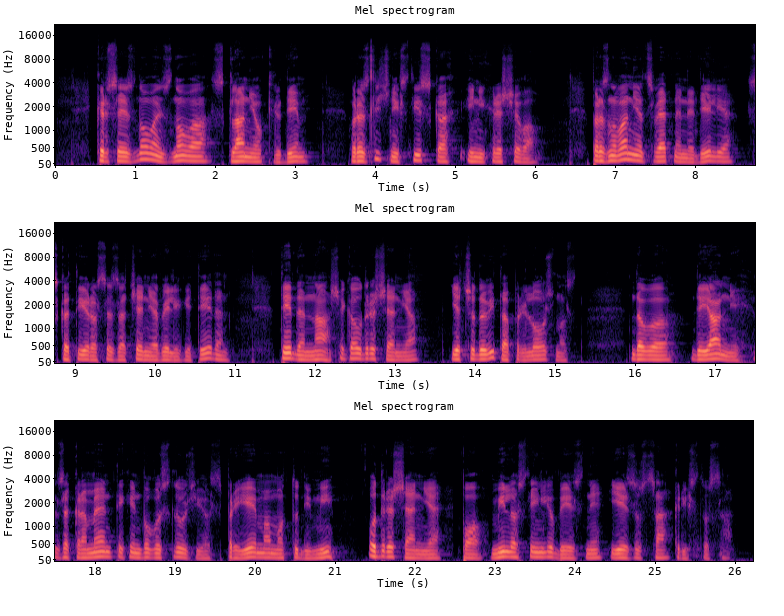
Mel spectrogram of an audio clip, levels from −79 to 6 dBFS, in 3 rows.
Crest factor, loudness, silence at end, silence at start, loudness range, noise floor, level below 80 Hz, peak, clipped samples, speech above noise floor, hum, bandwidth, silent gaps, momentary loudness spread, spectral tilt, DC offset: 20 dB; -22 LUFS; 0.3 s; 0.55 s; 3 LU; -55 dBFS; -52 dBFS; -2 dBFS; under 0.1%; 34 dB; none; 12.5 kHz; none; 11 LU; -7 dB/octave; under 0.1%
